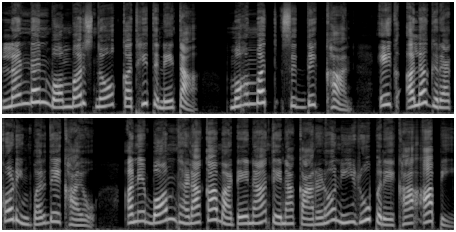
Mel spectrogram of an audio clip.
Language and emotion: Gujarati, neutral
